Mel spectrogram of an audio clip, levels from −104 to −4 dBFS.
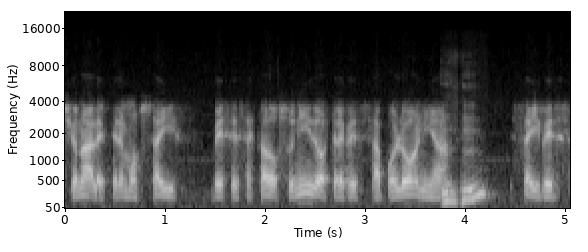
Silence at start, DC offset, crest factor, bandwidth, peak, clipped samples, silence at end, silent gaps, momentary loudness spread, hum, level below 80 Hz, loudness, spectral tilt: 0 s; under 0.1%; 20 dB; 7 kHz; -14 dBFS; under 0.1%; 0 s; none; 6 LU; none; -78 dBFS; -34 LUFS; -7.5 dB/octave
